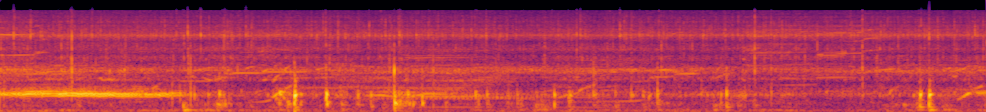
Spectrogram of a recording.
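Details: Humpback whale (Megaptera novaeangliae) song heard underwater off Maui during spearfishing: a long, steady moan, then shorter wavering, swooping tones over reef crackle.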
